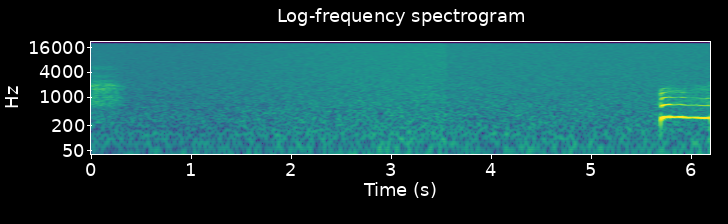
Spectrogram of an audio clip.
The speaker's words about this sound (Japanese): ホワイトノイズ。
